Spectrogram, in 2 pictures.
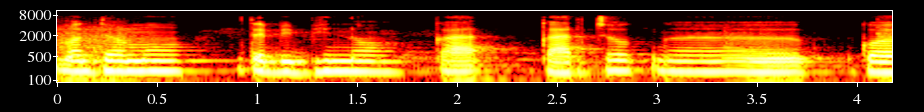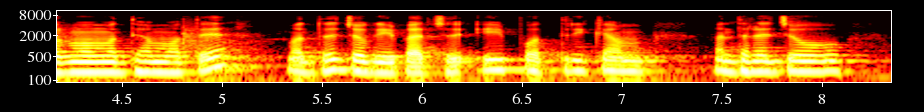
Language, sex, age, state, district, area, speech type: Odia, female, 30-45, Odisha, Mayurbhanj, rural, spontaneous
